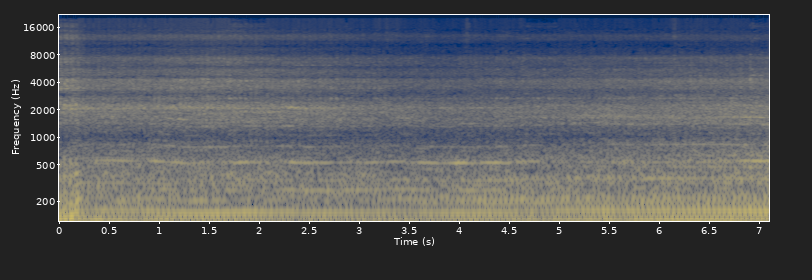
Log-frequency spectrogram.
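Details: Craftsman Z6400 zero-turn mower after hydro drive belt replacement, revved up with blades engaged: steady, even low engine drone, revs holding smooth with no slipping or squeal; running normally.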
